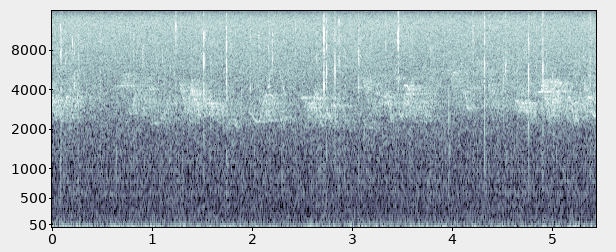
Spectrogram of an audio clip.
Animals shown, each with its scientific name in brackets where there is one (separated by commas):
Red-eyed Vireo (Vireo olivaceus)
